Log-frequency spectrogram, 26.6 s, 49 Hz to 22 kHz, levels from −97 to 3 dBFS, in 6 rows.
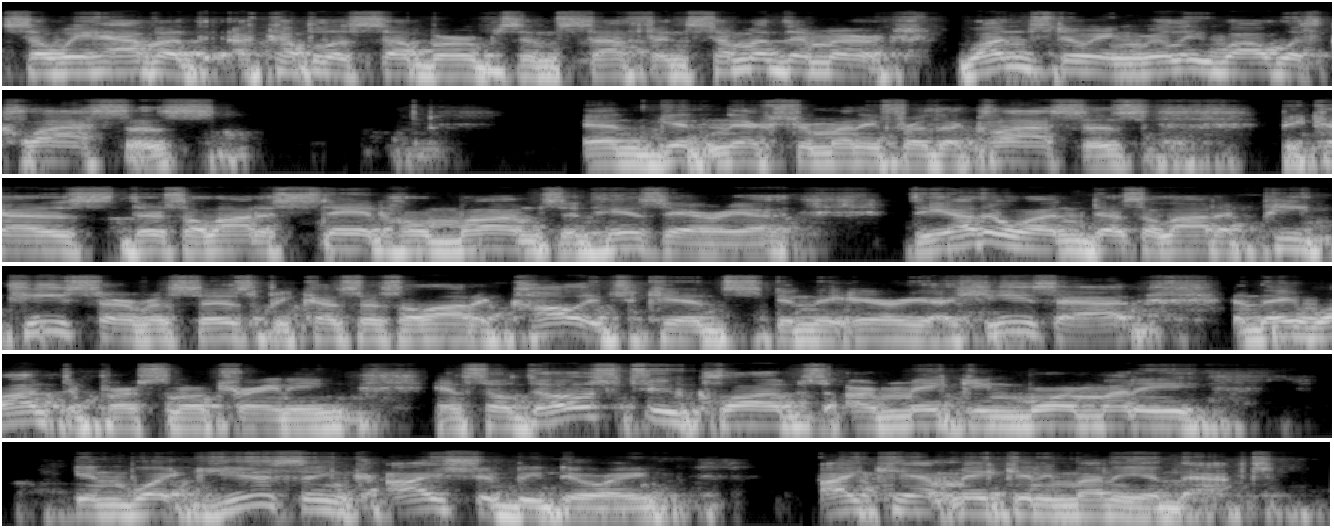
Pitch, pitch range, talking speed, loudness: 115 Hz, 105-130 Hz, 200 wpm, -26 LUFS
